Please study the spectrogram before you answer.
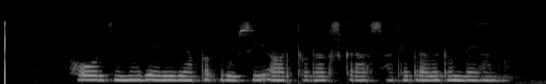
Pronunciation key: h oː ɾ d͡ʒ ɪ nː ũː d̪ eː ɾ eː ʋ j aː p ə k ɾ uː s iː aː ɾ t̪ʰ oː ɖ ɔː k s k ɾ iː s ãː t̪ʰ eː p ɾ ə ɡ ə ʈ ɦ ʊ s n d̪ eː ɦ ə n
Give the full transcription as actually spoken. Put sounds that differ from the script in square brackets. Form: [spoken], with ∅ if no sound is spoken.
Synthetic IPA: h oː ɾ d͡ʒ ɪ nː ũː d̪ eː ɾ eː ʋ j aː p ə k ɾ uː s iː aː ɾ t̪ʰ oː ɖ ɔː k s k ɾ [aː] s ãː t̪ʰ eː p ɾ ə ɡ ə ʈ ɦ ʊ [∅] n d̪ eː ɦ ə n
